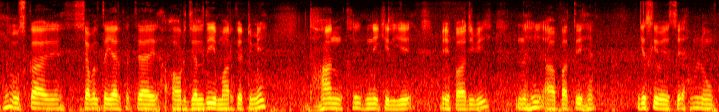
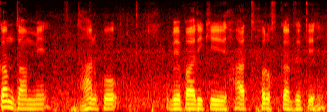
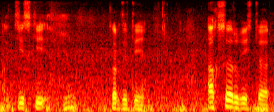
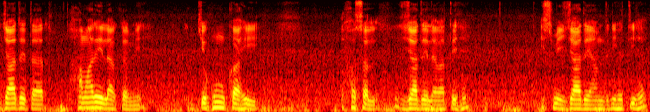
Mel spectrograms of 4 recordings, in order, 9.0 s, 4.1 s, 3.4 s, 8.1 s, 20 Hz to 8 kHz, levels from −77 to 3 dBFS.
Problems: constant background noise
